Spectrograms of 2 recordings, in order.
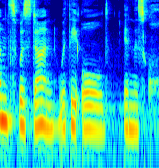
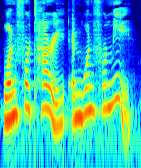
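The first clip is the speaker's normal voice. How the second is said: put-on higher, eager girl delighted with a gift; exclaiming; 6 semitones higher, 4 dB louder than usual. Merja to her siblings about the needle cases, excited. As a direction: gush over the present. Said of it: "exclaimed Merja".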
